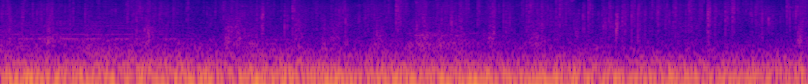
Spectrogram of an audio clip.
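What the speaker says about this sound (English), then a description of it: "the torch itself actually has like a fire lit noise to it" A handheld torch burns in the Conan Exiles video game, giving a steady, loud, low roaring crackle of fire that continues without a break.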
